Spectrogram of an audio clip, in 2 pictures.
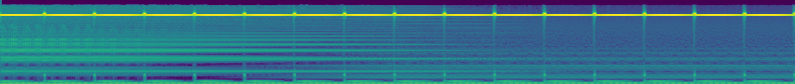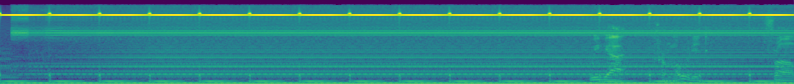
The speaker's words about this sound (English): a clever piece of equipment that blasts out a mosquito noise that only youngsters can hear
